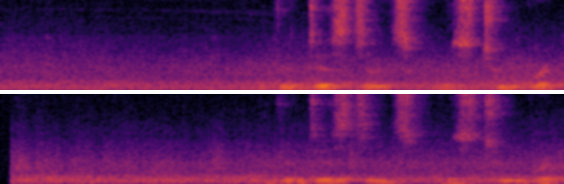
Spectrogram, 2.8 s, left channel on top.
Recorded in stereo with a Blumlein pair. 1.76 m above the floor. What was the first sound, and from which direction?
A woman speaking, 60° left.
